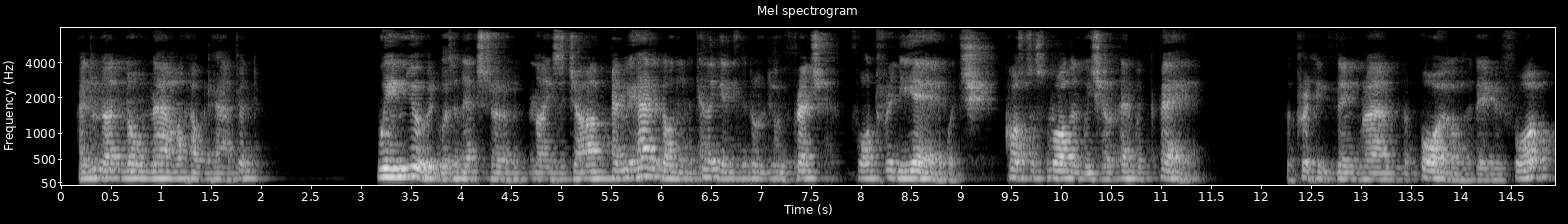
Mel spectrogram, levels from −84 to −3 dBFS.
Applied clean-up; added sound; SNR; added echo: neural mask model DeepFilterNet 3.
